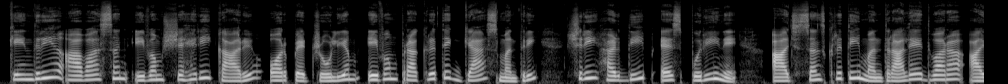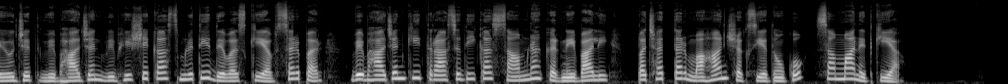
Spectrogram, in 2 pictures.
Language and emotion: Hindi, neutral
